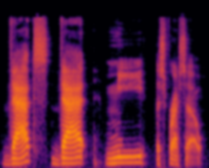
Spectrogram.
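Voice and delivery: said slowly, word by word; slow recited lyric. Shown as a demonstration. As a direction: lay each word out slowly. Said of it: "the chorus of the song is".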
